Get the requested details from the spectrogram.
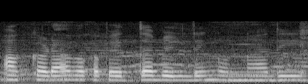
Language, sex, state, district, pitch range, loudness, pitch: Telugu, female, Andhra Pradesh, Annamaya, 195-205 Hz, -15 LUFS, 200 Hz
